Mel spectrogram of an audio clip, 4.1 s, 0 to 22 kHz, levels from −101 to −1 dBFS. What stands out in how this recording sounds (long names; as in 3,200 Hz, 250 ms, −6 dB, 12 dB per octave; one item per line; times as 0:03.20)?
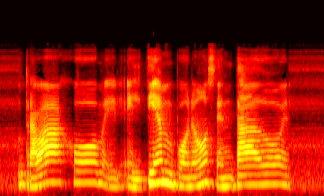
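background noise floor −51 dBFS
spectral slope −3.0 dB per octave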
